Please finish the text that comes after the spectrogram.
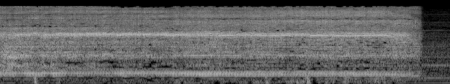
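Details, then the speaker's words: Salvaged universal washing-machine motor on a homemade drum sander with speed regulator, torque test under load: high steady whine with coarse brushy hiss holding pitch, then stops; motor holds its torque. "voilà en tout cas visiblement visiblement ça tient le couple"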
